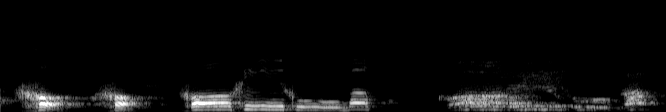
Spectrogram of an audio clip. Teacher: huruf kho itu seperti kita ketika mendengkur ya. Kho. Nah, seperti ketika ngorok, kho harus serak.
